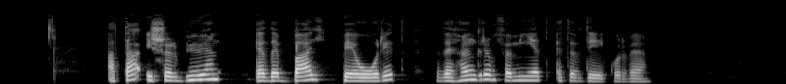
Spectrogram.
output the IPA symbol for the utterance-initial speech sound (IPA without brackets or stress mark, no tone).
a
